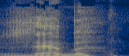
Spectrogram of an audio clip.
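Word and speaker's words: Zdeb: Ford Jack Billingham Joe Zeb the D is silent I believe not just them Scott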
